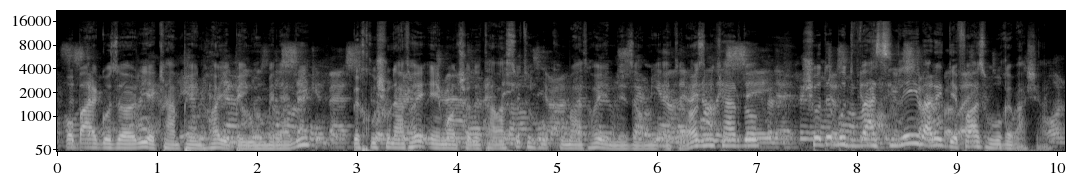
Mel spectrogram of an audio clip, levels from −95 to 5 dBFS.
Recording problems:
background chatter; loud; throughout; 3 voices, 6 dB below the speech

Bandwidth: 16 kHz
